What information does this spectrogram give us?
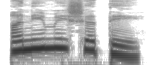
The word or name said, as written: ಅನಿಮಿಷತೆ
